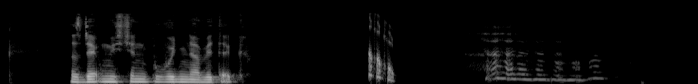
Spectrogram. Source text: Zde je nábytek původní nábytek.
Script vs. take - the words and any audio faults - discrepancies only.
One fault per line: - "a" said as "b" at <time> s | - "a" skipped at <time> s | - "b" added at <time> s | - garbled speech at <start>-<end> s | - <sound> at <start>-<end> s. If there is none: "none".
- "nábytek" said as "umístěn" at 1.0 s
- chirp at 3.7-4.0 s
- laugh at 4.6-6.2 s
